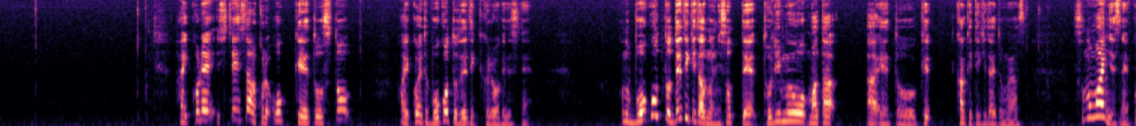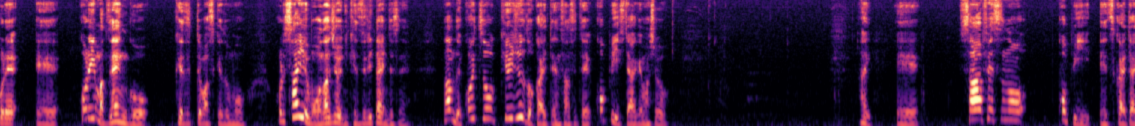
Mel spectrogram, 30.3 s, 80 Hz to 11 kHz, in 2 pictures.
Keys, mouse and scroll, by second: 0.4-1.8 drag, 3.3 click, 4.7-8.6 middle drag, 9.4 middle click, 13.6 click, 14.4 scroll up 1, 24.0 middle click, 25.1 scroll up 1, 27.6 scroll up 1.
